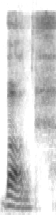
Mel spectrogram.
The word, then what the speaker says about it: Vaughan: Vaughn, like Sarah Vaughn. Vaughan, Mhm.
